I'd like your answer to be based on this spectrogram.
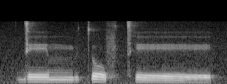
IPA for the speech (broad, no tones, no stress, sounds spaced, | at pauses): d eː mː ʉ t ɾ o f tʰ eː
